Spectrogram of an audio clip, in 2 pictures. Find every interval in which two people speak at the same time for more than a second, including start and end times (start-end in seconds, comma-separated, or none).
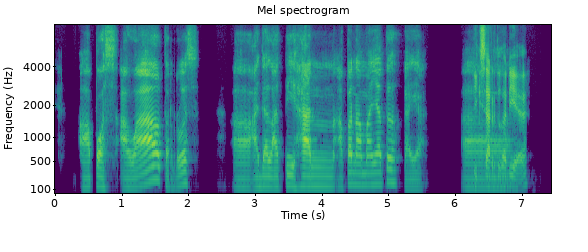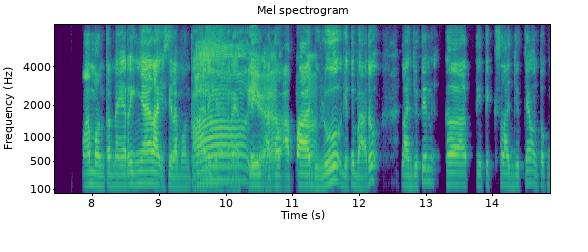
9.5-11.4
